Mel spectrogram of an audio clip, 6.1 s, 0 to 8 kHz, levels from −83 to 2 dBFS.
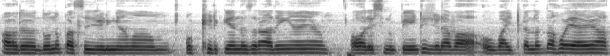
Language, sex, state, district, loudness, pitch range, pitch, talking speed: Punjabi, female, Punjab, Kapurthala, -14 LUFS, 180-195 Hz, 185 Hz, 155 wpm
